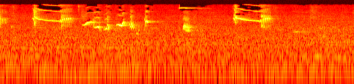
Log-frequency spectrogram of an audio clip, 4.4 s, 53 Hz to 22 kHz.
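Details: Oriental magpie-robin singing in an urban area, Canon R6: high descending whistles and short sweet notes in quick bursts, repeated phrases about a second apart, low city hum beneath.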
